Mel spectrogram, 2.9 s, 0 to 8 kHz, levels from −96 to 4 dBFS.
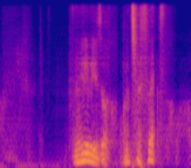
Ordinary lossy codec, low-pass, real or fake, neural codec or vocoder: none; 7.2 kHz; fake; codec, 16 kHz, 0.5 kbps, FreqCodec, smaller model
